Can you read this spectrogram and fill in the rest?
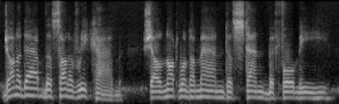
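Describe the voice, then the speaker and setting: An actor playing a grave Old Testament prophet in a dramatized scripture reading, declaiming in measured phrases. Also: male voice, medium pitch, warm tone, natural voice. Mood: stern, solemn. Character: solemn male Old Testament prophet recounting God's warnings. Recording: dull noisy old cassette tape.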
